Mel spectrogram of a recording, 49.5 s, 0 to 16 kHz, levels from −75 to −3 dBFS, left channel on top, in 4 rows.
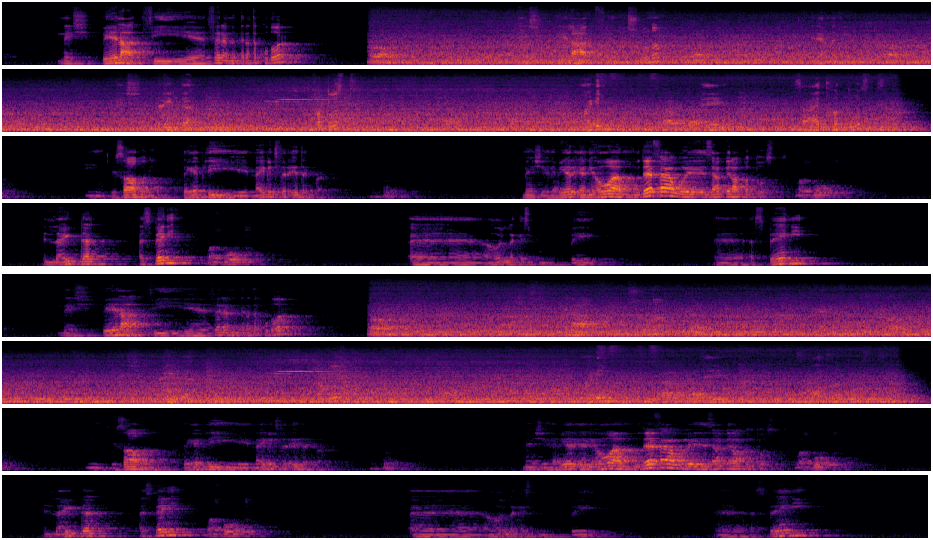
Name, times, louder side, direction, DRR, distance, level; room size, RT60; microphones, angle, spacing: voice 1, 0.7-3.8 6.8-8.8 10.8-11.4 13.8-15.0 16.5-17.1 20.1-20.5 21.7-22.1 22.9-24.2 25.9-26.8 27.2-29.0 31.7-35.0 37.7-38.4 39.0-39.5 42.6-45.0 46.6-47.8, left 3 dB, 70° left, 6 dB, 0.4 m, -34 dB
voice 2, 4.8-5.2 9.1-9.3 11.7-12.0 18.2-18.4 20.1-20.3 20.9-21.7 23.8-24.0 24.3-24.6 29.8-29.9 32.1-32.3 35.3-35.8 39.9-40.3, left 1 dB, ahead, -12 dB, 1.4 m, -39 dB
sound 1, 4.9-24.3, right 1 dB, 20° left, 0.9 m, -32 dB
Fireworks, 13.5-13.6 14.0-14.1 14.5-18.3 18.6-19.5, equal, 30° right, 0.6 m, -41 dB
4.1 x 2.2 x 4.2 m, 1.2 s
head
